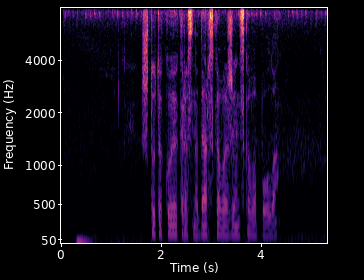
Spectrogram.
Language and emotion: Russian, neutral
